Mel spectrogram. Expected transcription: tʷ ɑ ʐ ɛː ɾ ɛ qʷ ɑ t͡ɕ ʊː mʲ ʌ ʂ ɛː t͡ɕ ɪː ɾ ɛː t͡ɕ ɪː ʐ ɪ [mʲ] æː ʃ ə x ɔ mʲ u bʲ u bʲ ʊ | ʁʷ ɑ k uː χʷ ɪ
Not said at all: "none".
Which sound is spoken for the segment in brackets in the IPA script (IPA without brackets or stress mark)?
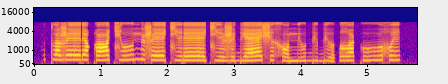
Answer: bʲ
